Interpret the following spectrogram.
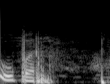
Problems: none marked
